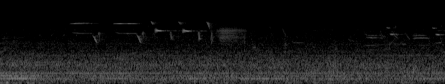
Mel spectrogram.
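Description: Small birds chirping and whistling in short high calls, in two clusters, over a faint steady hum.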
